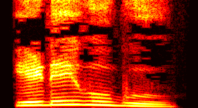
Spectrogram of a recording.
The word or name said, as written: ಎಡೆವುಗು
